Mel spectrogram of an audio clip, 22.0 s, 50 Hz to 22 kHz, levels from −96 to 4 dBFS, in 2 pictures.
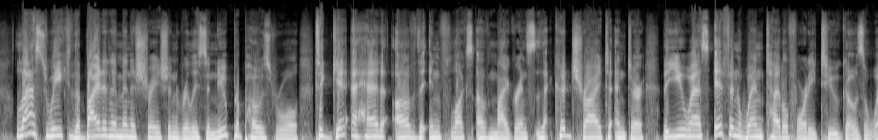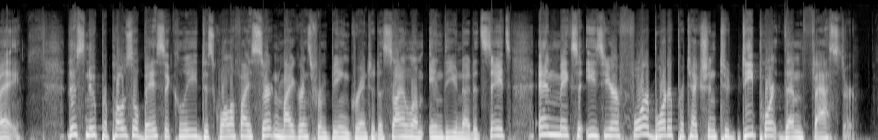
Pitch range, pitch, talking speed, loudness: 140-185 Hz, 160 Hz, 160 wpm, -13 LUFS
